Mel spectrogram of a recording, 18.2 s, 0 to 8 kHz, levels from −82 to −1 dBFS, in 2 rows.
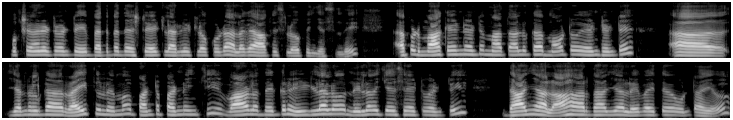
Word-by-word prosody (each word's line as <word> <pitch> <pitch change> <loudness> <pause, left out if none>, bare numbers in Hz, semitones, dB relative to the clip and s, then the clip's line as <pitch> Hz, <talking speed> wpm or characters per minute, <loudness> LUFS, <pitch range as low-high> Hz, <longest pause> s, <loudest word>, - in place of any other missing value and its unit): ముఖ్యమైనటువంటి 195 -1 -1 0.2
పెద్ద 170 +1 0
పెద్ద 190 -1 -3 0.2
స్టేట్‌లన్నిట్లో 180 0 -1
కూడా, 180 +3 -1
అలాగే 175 +1 0
ఆఫీసులు 160 -1 -8
ఓపెన్ 150 -2 -11
జేసింది. 120 -1 -10 0.6
అప్పుడు 190 +2 -2
మాకేంటంటే, 210 +2 +3
మా 195 - +3 0.2
తాలూకా 205 +2 -1 0.2
మోటో 200 +3 -3 0.2
ఏంటంటే, 185 +3 -3 0.7
ఆహ్, 160 -2 +6 0.3
జనరల్‌గా 200 +1 0 0.2
రైతులేమో 220 +2 0 0.2
పంట 190 +2 -1 0.2
పండించి, 210 +4 -3 0.3
వాళ్ళ 200 +4 +6 0.2
దగ్గర 200 +4 -3 0.2
ఇళ్ళలో 230 +4 +1 0.2
నిల్వ 200 +4 0 0.2
చేసేటువంటి 195 -1 -4 0.7
ధాన్యాలు. 195 -3 +5
ఆహార 205 0 +3 0.2
ధాన్యాలేవైతే 190 0 -1 0.2
ఉంటాయో, 155 -7 -5
195 Hz, 95 wpm, -23 LUFS, 180-205 Hz, 0.7 s, ఆహ్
